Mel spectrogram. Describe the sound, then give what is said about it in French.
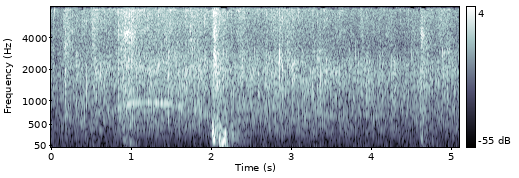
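A church audience applauds during a service, a dense, steady wash of many hands clapping at moderate level throughout, with a slightly stronger burst near the middle. “Celui qui donne le secours est présent. Alors acclamons-le.”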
